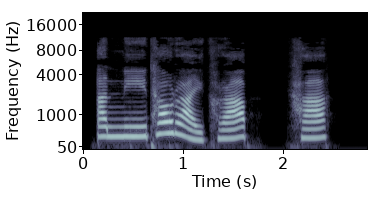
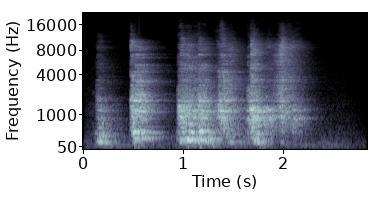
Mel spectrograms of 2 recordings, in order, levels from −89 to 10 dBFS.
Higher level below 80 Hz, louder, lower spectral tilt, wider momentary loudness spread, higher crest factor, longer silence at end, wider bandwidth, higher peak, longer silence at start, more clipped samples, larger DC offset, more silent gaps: about the same, -54 dBFS vs -52 dBFS; second, -19 LUFS vs -15 LUFS; about the same, -5.5 dB/octave vs -4.5 dB/octave; first, 16 LU vs 13 LU; about the same, 16 dB vs 16 dB; second, 0.4 s vs 0.6 s; second, 11.5 kHz vs 15 kHz; second, -4 dBFS vs 0 dBFS; about the same, 0.15 s vs 0.1 s; neither; neither; neither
